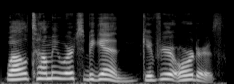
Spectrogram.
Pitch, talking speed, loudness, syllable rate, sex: 215 Hz, 230 wpm, -17 LUFS, 5.7 syllables/s, female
